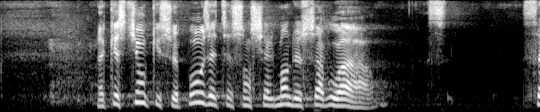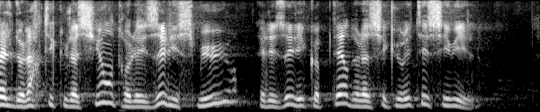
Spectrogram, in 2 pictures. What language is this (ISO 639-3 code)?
fra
